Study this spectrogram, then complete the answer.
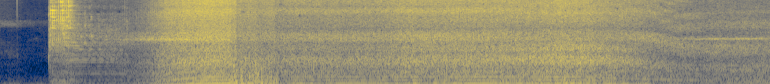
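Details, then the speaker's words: Lawnmower on test with its blade just refitted, unloaded: motor spins up to a steady even hum and holds it without slipping, then winds down; running normally before the cutting test. "so um it's running it's not stripping like this so the big test now is actually to see will it work in operation"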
